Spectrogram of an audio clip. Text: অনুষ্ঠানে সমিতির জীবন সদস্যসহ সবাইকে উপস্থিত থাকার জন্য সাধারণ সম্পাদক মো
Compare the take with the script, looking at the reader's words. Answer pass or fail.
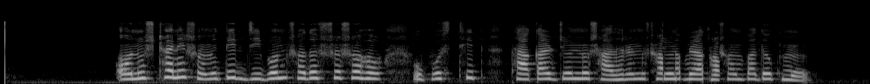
fail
